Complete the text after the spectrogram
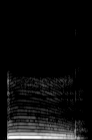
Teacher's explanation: my lips are together when i make this sound and i can feel a vibration on my throat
